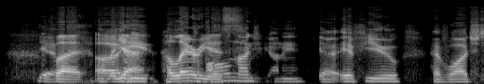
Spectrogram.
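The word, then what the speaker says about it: Kumail Nanjiani: to say his name, Camille Really? Anjani? It's Kamal Anjani? Come on, Johnny. Kamal Nanjiani. Nanjiani. Okay, yeah.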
